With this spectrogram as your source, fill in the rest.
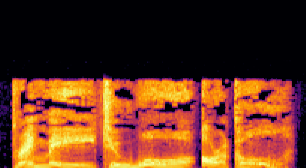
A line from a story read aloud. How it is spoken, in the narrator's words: he growled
